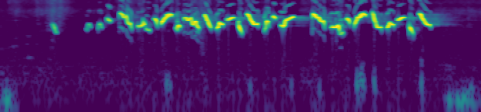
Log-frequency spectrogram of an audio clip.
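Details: A lemon-bellied white-eye sings ngejos style: a few spaced chirps open into a dense, quick run of high zigzagging warbled notes lasting about three seconds. Training master recording, clean background.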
